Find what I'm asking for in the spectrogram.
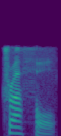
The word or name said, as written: truffle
